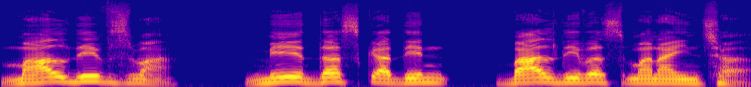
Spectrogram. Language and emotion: Nepali, neutral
